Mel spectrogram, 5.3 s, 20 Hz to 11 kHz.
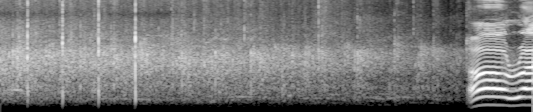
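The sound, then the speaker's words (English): A church audience applauds itself with steady, dense clapping for about four and a half seconds, a few sharper claps standing out, before a single voice begins speaking loudly at the end. “So I want you to be French for 10 seconds with me and clap for you guys for your generosity and support.”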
